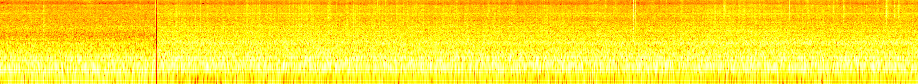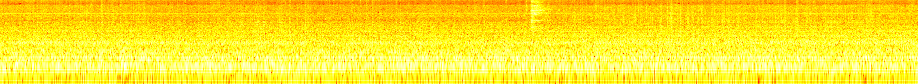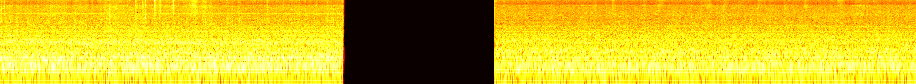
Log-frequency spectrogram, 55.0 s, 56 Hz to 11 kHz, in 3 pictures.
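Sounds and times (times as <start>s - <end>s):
jet cabin engine roar: 0.0s - 43.6s, 46.6s - 55.0s.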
